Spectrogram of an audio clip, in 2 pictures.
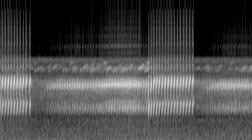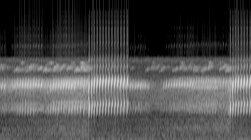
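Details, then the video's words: A gray tree frog near Cumberland gives loud, pulsing musical trills as its mating call. "Listen to this tree frog's mating call"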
